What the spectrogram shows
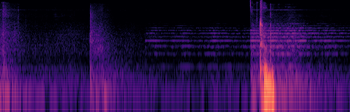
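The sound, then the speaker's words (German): A car horn sounds in a long, steady, thin-toned blast, faint and tinny as heard over a caller's phone line, with a few clicks before it and a loud rough burst partway through. “Ups, hier hupt jemand, aber Tobias ist weg.”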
